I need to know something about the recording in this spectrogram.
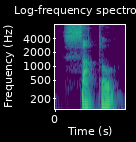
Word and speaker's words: subtle: We don't pronounce the B. Subtle.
